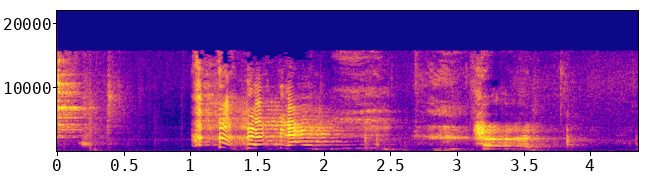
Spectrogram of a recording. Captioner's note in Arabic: يضحك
